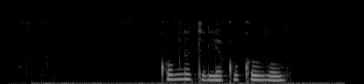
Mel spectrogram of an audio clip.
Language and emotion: Russian, neutral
